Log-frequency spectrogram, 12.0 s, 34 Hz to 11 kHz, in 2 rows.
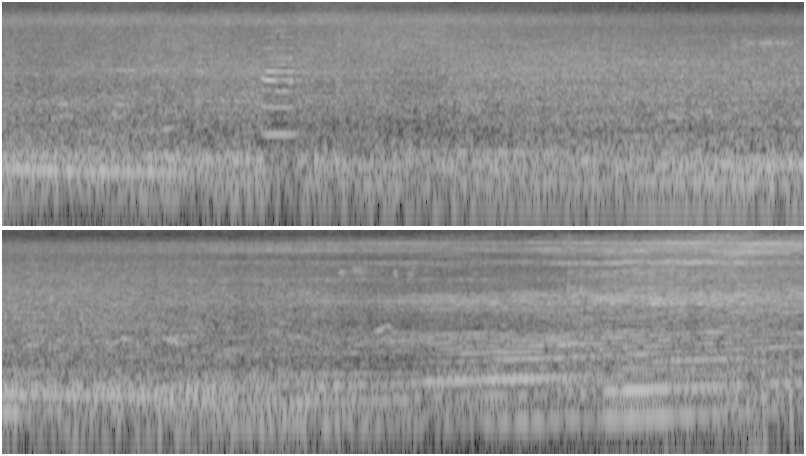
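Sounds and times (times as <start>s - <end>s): loud background din: 0.0s - 12.0s
bus horn toot: 1.9s - 2.4s, 5.5s - 6.0s.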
